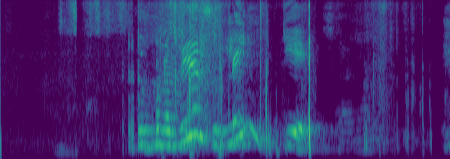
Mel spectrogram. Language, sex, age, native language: Icelandic, female, 11, Icelandic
